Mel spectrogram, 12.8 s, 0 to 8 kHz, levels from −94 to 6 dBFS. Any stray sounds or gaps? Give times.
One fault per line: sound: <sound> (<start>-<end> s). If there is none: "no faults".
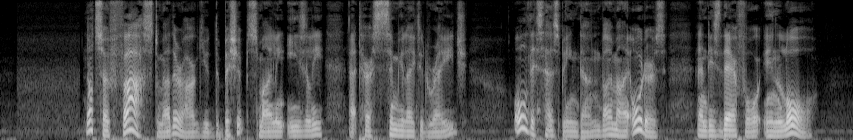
no faults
